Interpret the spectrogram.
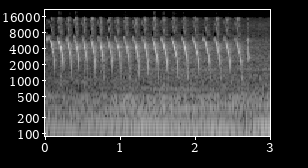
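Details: Canary of the AF type, singing very actively, recorded as a tutor song for young birds and to bring females into breeding condition: a steady trill of sharp downward-slurred high notes, about two per second, evenly paced.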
